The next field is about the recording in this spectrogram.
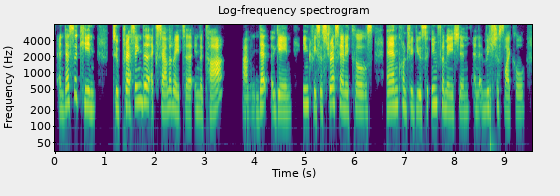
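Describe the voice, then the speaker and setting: A woman with a Malaysian accent, a pharmacist and health coach, presenting an online workshop in a friendly, quick way with many fillers and restarts. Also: mid-range voice, pushed and bright, no echo, rough recording. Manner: fast-talking, friendly, with frequent fillers and restarts.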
